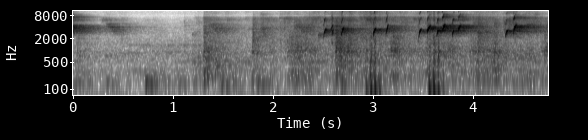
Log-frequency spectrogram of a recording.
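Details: After a quieter, noisy opening, a male European goldfinch, prompted by a female's call, breaks into rapid, tinkling twitters and bright chirps. Two heavy low knocks punctuate the singing.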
